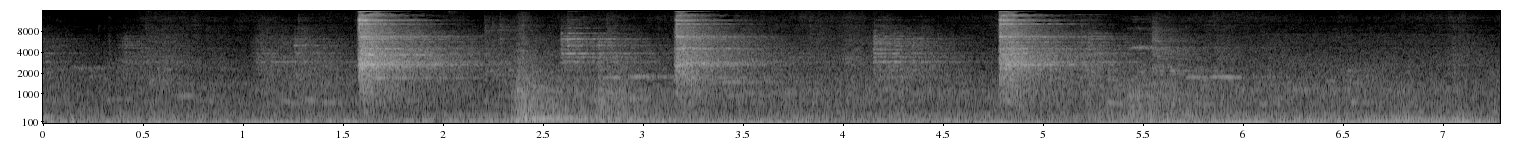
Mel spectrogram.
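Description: Lat pulldown machine's weights clanking as they set down and lift with each repetition, three metallic clanks about a second and a half apart, each ringing briefly.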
